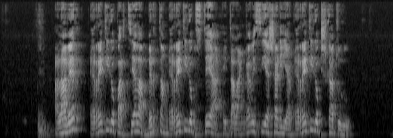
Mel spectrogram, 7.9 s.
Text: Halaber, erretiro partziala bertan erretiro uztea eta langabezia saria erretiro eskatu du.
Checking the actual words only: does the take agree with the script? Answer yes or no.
yes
